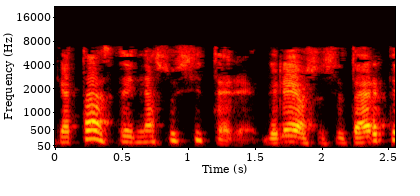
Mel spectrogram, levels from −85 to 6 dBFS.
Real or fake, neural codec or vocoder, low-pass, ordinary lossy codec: real; none; 7.2 kHz; MP3, 32 kbps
